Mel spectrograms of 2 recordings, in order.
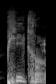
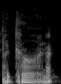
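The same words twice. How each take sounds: First: The first vowel is a long e sound. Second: The first vowel is a short e sound. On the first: "so you throw a long e in there" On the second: "I throw a short. ... That's how I say it. Like [name]"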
